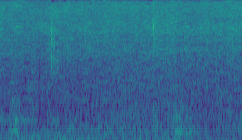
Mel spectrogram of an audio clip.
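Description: Heavy rain pours at night with a low rumble of thunder, a dense, steady hiss of downpour with deep rolling underneath and no voices.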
